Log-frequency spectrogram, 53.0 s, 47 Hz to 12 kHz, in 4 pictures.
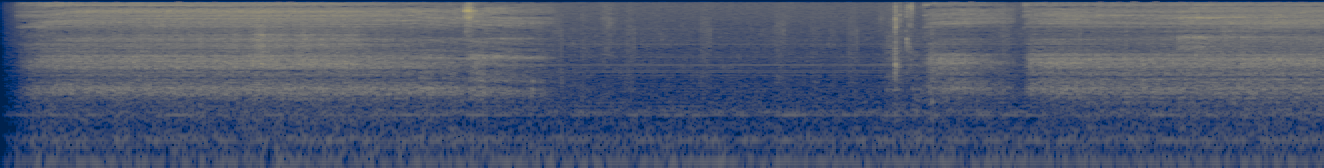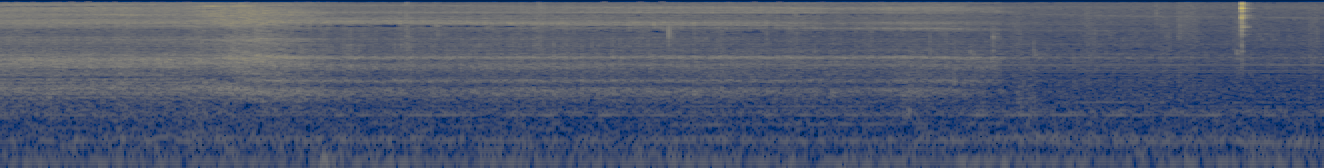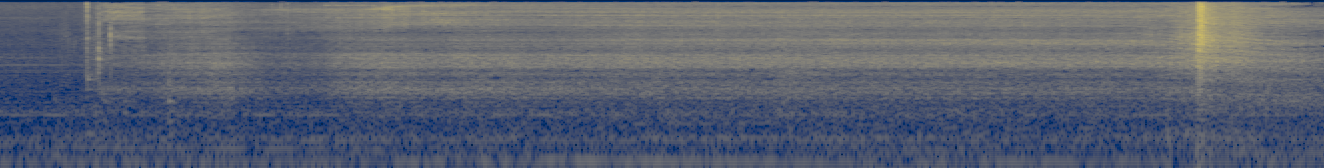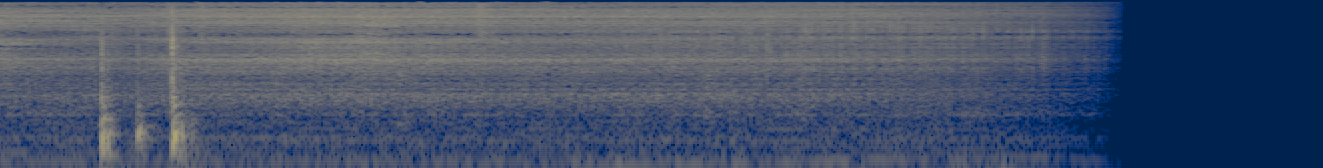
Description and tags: iron - steam jets (3)
Clothing iron, steam jets.
iron, steam, jets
